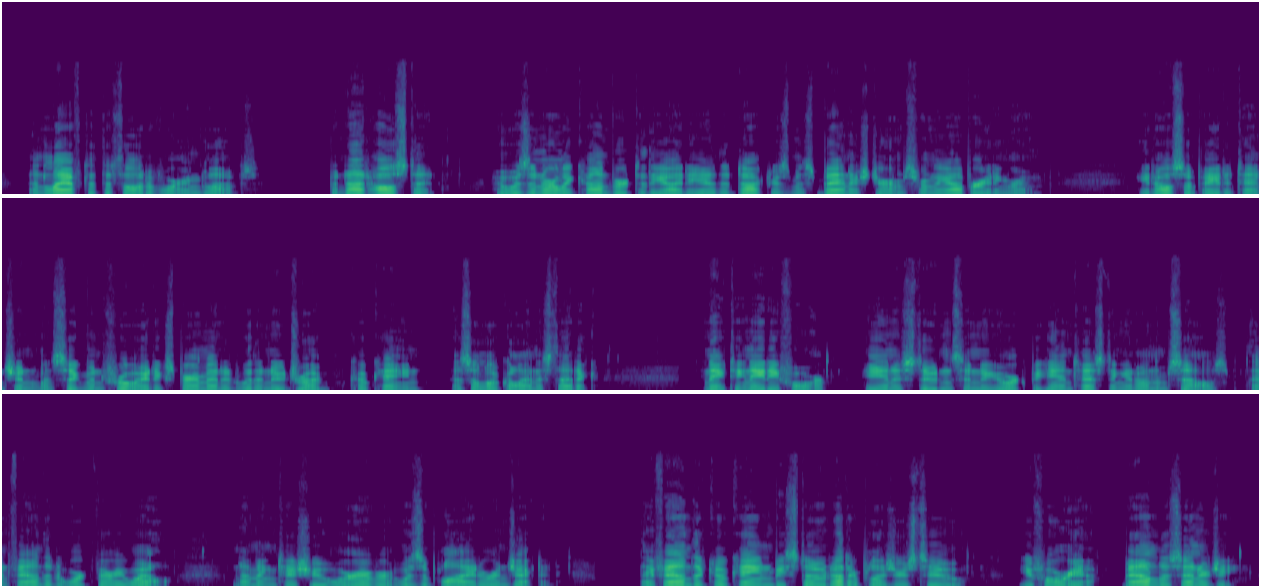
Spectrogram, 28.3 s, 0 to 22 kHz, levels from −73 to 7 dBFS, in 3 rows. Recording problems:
thin; very; fading below 550 Hz

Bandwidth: 15 kHz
